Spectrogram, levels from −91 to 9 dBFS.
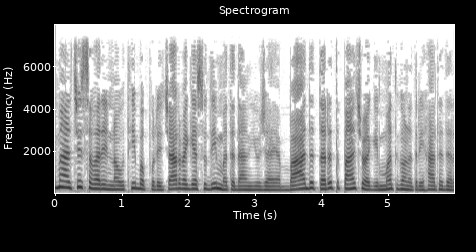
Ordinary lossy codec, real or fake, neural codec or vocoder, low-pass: none; real; none; 7.2 kHz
